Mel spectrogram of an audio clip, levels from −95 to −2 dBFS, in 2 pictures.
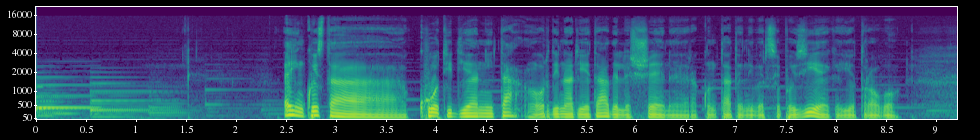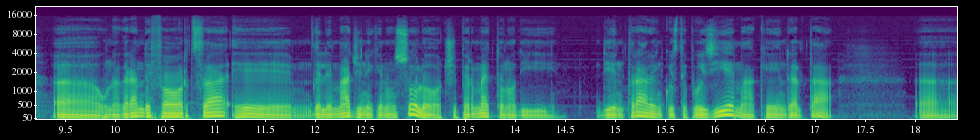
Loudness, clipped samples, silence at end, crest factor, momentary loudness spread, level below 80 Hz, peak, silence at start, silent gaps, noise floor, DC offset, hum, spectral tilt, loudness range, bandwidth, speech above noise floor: -18 LUFS; under 0.1%; 0 s; 18 dB; 11 LU; -32 dBFS; 0 dBFS; 0 s; none; -50 dBFS; under 0.1%; none; -7.5 dB/octave; 3 LU; 14.5 kHz; 33 dB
